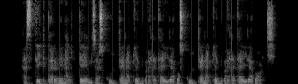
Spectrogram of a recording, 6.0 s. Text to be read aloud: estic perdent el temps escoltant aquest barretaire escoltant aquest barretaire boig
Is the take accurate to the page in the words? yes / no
yes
